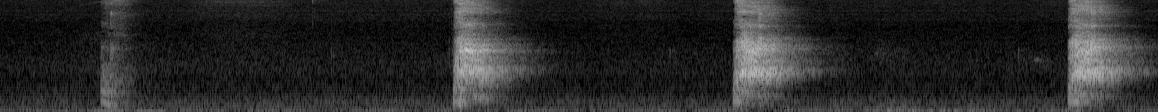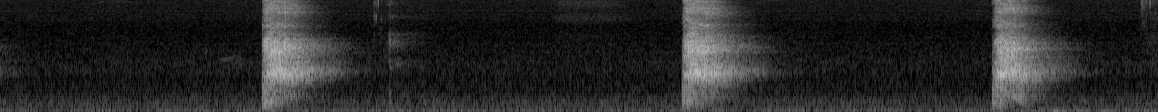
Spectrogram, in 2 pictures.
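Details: Misha, a female dog suffering focal seizures around this time, lets out a series of seven loud, rasping barks roughly every one and a half seconds, preceded by a softer one, while someone commands her to sit down.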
